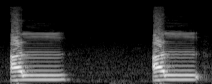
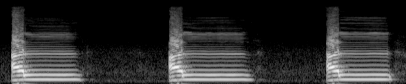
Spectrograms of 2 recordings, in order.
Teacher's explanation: जुबान का जो तरफ है, यानी तरफ लिसान जो है, ये दवाहिक से लेकर थनाया तक के मुकाबिल मसड़ों से लग जाती है, तब जाके लाम अदा होता है।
